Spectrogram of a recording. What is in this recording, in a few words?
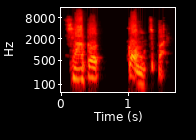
say again, taiwanese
